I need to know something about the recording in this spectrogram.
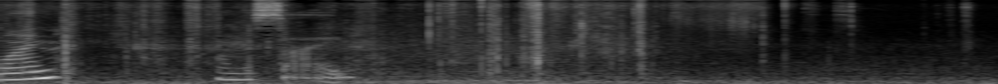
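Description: Paper stickers rustle and crinkle as hands peel them from a sheet.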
